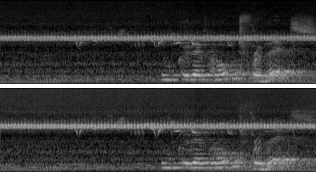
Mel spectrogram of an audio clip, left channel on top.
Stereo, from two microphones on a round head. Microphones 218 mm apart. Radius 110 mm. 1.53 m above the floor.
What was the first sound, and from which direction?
An insect, 20° right (ahead or behind).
